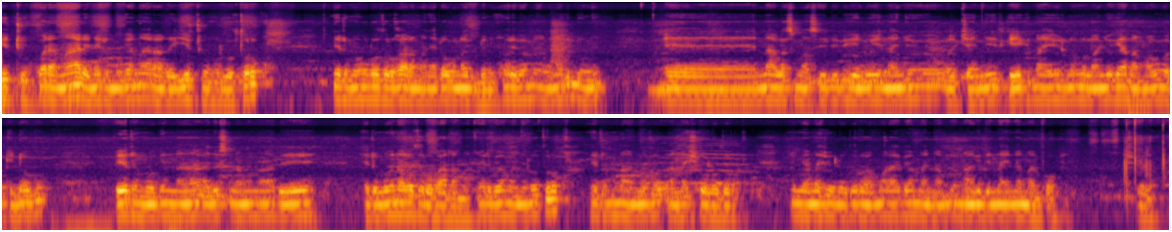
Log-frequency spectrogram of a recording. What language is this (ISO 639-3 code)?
mas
